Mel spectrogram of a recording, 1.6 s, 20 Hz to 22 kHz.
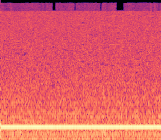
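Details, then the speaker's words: Viking console stereo during AM alignment, signal generator swept around 455 kHz: clean steady mid-pitched test tone, loudest right at 455, showing the IF stage peaks correctly and is well aligned. "Okay, and you see it's right on 455, so that's a really good indication already that this radio is well aligned."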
